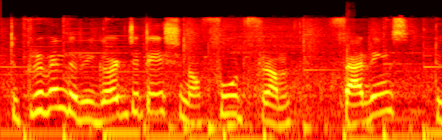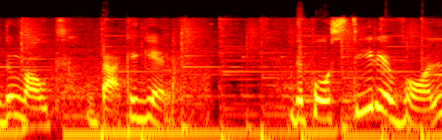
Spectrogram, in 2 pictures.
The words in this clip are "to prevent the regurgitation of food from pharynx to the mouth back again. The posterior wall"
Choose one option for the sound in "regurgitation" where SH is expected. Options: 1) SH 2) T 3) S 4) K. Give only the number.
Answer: 1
